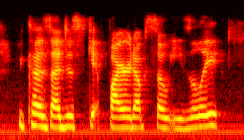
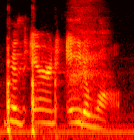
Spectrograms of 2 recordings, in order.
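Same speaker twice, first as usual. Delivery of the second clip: normal talking voice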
